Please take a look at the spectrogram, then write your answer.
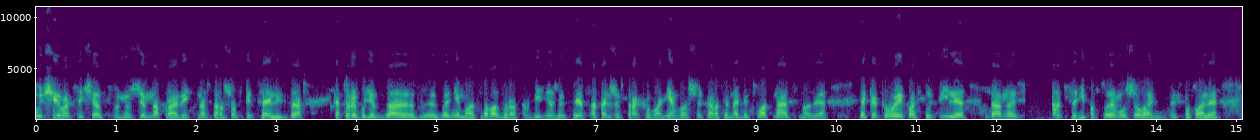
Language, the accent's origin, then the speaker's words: Russian; Ukraine; now in Moscow, Russia; Я родом из Украины, вы правы.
